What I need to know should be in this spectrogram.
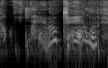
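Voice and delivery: put-on high-pitched delighted little boy; excited child. Son accepts dad's puzzle deal, excited. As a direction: burst with a kid's thrilled agreement. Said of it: "his son is excited".

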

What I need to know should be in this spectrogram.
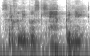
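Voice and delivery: whispered, dazzled and lovestruck; dreamy whisper. Retold or imitated. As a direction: breathe it like someone blind in love. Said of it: "وانت تخزر هكذا". (همس حالم مسحور بالحب)

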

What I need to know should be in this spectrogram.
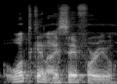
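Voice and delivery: put-on playful Egyptian-accented English, rising in pitch; mock-exasperated Egyptian accent.

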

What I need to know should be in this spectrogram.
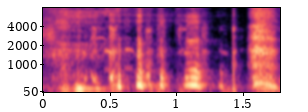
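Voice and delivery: a short high-pitched laugh at an awkward question; embarrassed high laugh. Real, not acted. Dodging the host's question about his age, high embarrassed laugh.

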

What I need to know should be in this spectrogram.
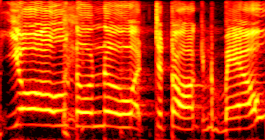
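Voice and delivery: high, hammed-up Southern twang; Southern accent. Shown as a demonstration. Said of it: "do a Southern accent".

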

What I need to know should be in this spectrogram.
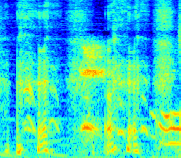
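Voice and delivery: high laugh. Real, not acted. Host bursts out laughing.

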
